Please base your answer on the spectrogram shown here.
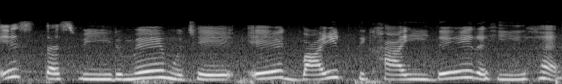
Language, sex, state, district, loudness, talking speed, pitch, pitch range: Hindi, female, Madhya Pradesh, Katni, -13 LUFS, 105 wpm, 245 Hz, 230-280 Hz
